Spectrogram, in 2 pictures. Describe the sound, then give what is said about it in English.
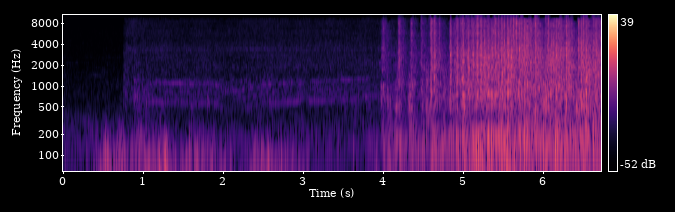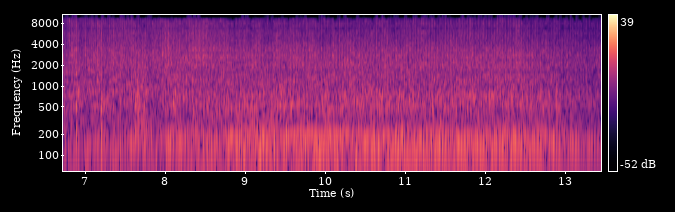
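A Rolls-Royce Merlin aircraft engine on a Lancaster bomber starts up: a whirring starter with a wavering tone runs for a few seconds, then the engine catches with sputtering bursts and settles into a loud, steady, deep roar. “That's the sound of the Rolls-Royce Merlin engine starting up on Lincolnshire Aviation Heritage Centre's Lancaster bomber, Just Jane.”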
